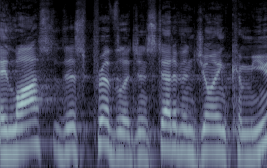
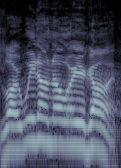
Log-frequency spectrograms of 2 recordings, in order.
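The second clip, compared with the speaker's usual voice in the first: Thomas blurting it out, quick and loud; mock doubting Thomas; 4 semitones higher, 4 dB louder, faster than usual. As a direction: spout it out like an anxious doubter. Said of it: "I don't know if you said it like that".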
